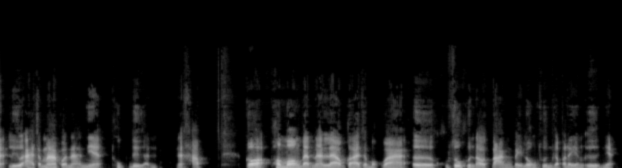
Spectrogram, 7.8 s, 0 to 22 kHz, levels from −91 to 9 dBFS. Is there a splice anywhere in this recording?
no; 0 cuts

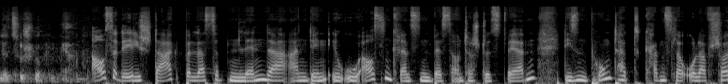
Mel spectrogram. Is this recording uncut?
no; 1 cut; at 1.3 s

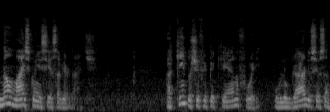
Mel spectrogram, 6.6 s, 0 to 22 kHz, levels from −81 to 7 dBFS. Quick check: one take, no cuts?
no; 1 cut; at 3.8 s

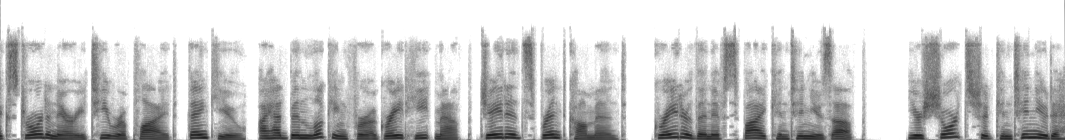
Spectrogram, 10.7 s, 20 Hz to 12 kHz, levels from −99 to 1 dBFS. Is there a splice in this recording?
yes; 3 cuts; at 1.8 s, 2.5 s, 4.7 s

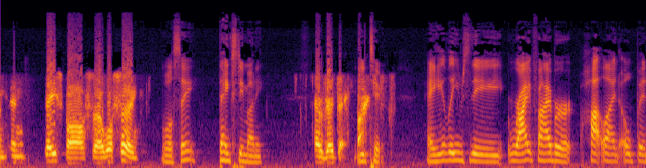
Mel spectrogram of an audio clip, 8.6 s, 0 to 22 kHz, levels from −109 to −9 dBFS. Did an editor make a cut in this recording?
no; 0 cuts

